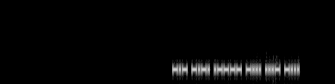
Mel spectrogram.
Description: Morse code, heard as a keyed tone, about 68 wpm, 700 Hz. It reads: KC1BVB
